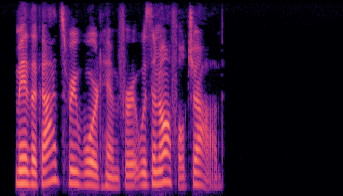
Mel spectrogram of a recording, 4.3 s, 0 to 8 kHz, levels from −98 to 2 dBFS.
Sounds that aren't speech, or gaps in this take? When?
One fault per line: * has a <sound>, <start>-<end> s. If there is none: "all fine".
all fine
